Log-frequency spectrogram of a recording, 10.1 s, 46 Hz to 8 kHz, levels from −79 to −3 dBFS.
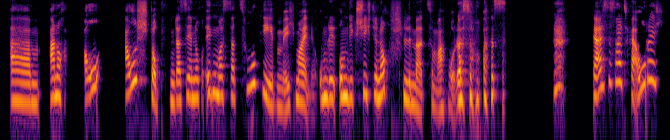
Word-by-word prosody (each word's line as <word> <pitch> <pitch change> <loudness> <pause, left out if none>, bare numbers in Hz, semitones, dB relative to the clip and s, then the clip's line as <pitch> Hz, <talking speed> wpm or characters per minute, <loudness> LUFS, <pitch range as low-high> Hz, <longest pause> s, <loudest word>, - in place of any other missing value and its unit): ähm, 185 -2 +1
auch 220 - +6
noch 230 -1 0 0.2
au - - +1 0.4
ausstopfen, 395 - +1
dass 195 0 +1
sie 230 - 0
noch 215 0 -2
irgendwas 240 -2 0
dazugeben. 220 - -2
Ich 155 +8 -2
meine, 190 -3 +2
um 220 +1 +1
die 215 -1 0
um 230 0 +3
die 215 - -4
Geschichte 245 +2 -1
noch 260 +5 +2
schlimmer 190 -6 -1
zu - - -11
machen 145 +2 -2
oder 195 - +4
sowas. 225 +3 -2 1.3
Ja, - - +10
es 320 - -6
ist 390 - -5
halt 390 0 +2
traurig. 400 +2 +1
220 Hz, 165 wpm, -23 LUFS, 195-255 Hz, 1.3 s, Ja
